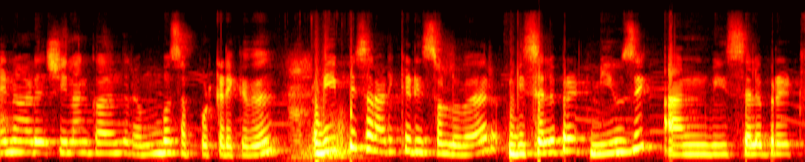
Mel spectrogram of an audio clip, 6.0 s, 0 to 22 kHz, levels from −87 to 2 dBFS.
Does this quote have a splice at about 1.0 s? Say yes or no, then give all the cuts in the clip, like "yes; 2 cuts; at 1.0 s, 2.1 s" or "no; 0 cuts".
no; 3 cuts; at 2.2 s, 3.7 s, 4.9 s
